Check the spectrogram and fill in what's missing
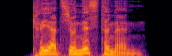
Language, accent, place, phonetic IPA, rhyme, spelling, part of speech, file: German, Germany, Berlin, [kʁeat͡si̯oˈnɪstɪnən], -ɪstɪnən, Kreationistinnen, noun, De-Kreationistinnen.ogg
- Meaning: plural of Kreationistin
